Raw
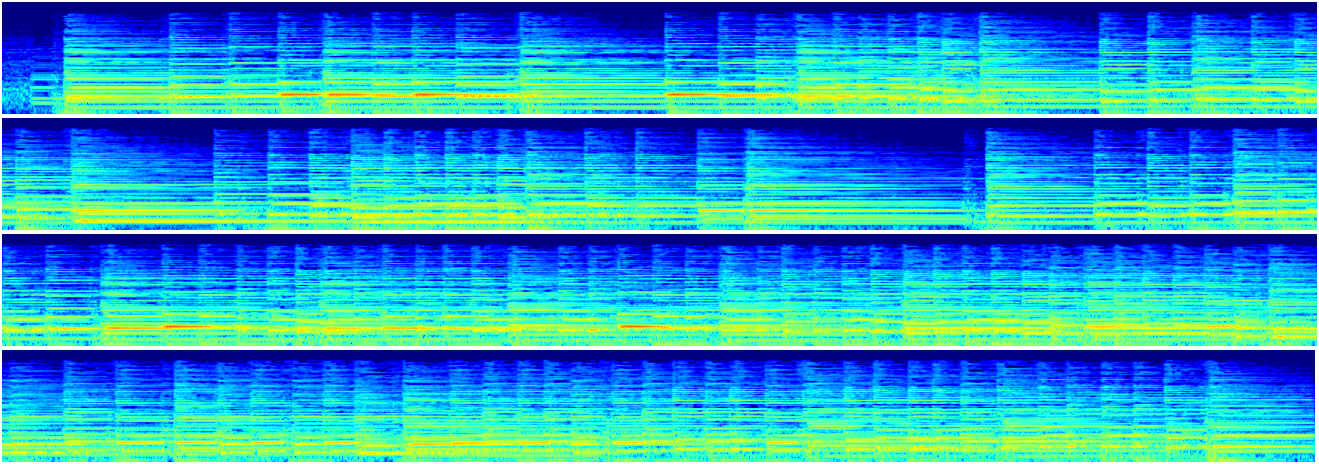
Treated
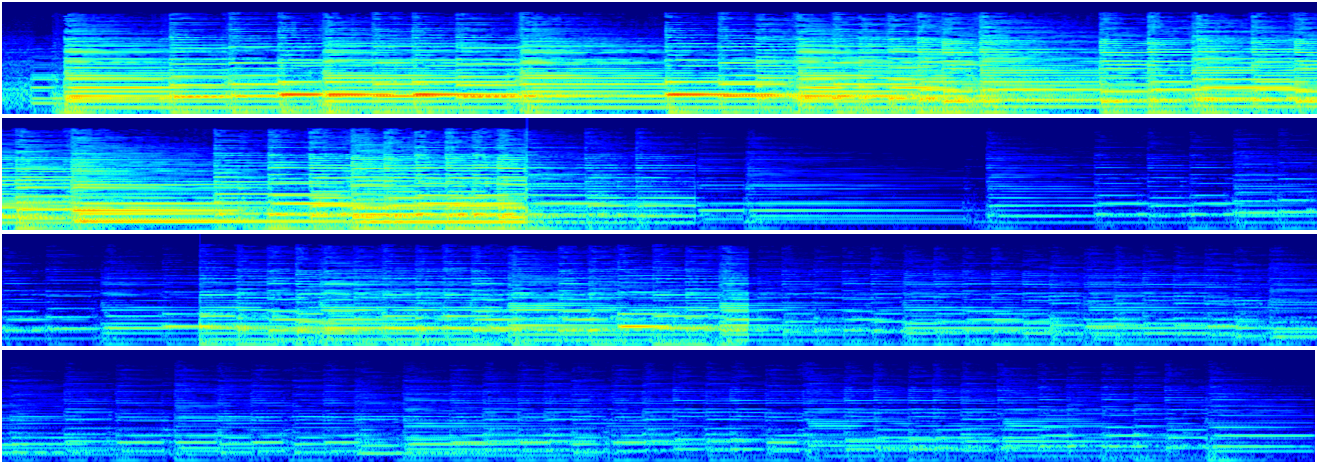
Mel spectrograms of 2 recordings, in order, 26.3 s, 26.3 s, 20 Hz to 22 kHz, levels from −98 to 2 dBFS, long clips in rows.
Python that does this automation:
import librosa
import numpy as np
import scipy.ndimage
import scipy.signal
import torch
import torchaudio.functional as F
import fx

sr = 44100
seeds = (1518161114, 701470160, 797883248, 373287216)

y = fx.gain(x, sr, db=fx.steps((0.0, 3.5), (9.2, -9.0), (10.04, -20.0), (14.14, -8.0), (16.88, -19.0)))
